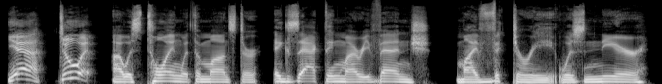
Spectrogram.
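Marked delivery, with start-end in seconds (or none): 0.1-1.0 high gloating shout; high eager taunt; spoke up. A narrator's reading. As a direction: egg on the caretaker. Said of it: "I spoke up".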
